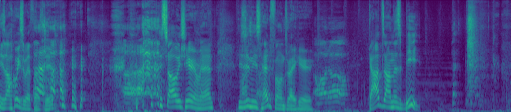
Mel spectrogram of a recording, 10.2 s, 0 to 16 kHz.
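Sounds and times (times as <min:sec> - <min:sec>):
laughter: 0:00.0 - 0:05.2, 0:09.0 - 0:10.2
speech: 0:00.0 - 0:08.4
person sneezing: 0:09.3 - 0:09.8.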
